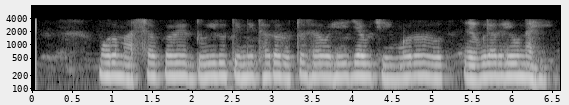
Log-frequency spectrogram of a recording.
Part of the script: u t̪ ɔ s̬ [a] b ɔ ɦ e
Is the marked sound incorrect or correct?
correct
